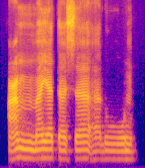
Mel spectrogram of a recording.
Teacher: Nanti dalam bahasan gunnah itu masuk gunnah yang akmal matakun gitu ya. Gunnahnya paling sempurna karena dia mim bertasydid.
